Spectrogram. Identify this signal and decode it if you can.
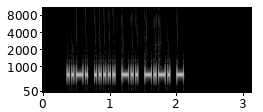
Morse code, heard as a keyed tone, about 34 wpm, 700 Hz. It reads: F5DCT
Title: DXCC-100 Call Signs - 5 Characters - 35wpm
